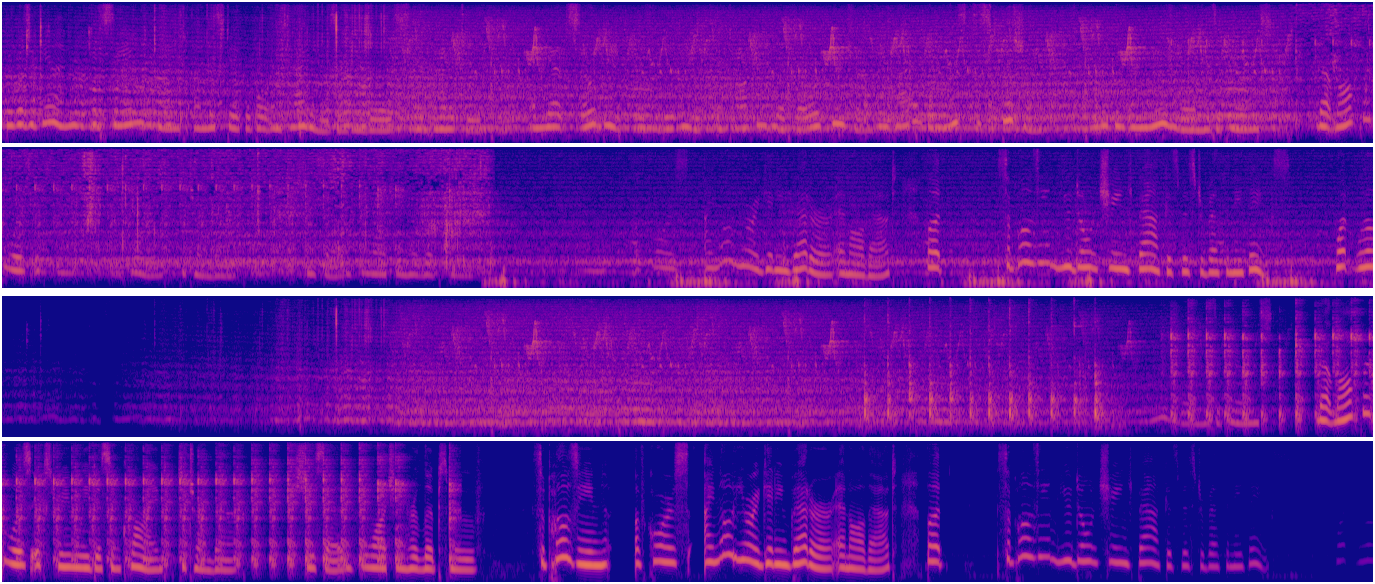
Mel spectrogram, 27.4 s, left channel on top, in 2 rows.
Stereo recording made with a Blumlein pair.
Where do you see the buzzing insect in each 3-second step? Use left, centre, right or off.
left, centre, centre, left, left, left, left, left, left.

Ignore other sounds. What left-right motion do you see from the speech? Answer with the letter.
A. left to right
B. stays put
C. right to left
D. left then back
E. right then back
E.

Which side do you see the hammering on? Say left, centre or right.
right.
